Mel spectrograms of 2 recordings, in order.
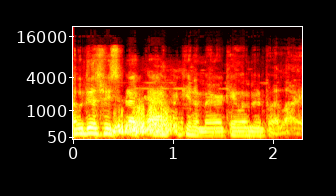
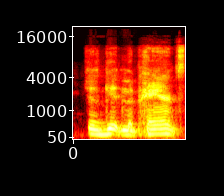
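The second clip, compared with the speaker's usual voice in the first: ordinary delivery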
